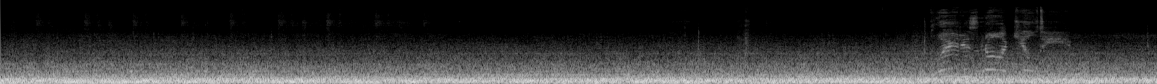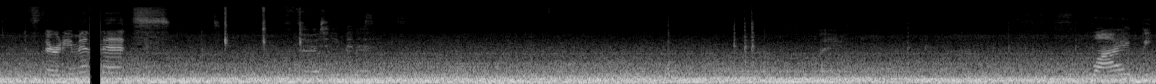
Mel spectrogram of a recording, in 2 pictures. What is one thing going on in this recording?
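A car's engine and road noise rumble steadily inside the car.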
